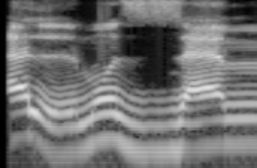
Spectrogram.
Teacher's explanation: হইলে সর্ব অবস্থায় নাকের বাঁশি থেকে গুন্নাহ করিয়া পড়িতে হয় তো এই জাত আসওয়ালা মিমের সাথে তিন সেকেন্ড পরিমাণ গুন্না করে ধরে রাখবো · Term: ওয়াজিব গুন্নাহ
